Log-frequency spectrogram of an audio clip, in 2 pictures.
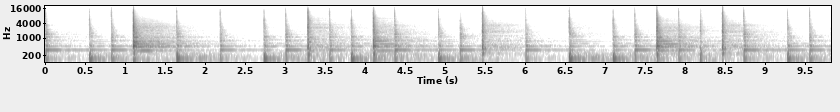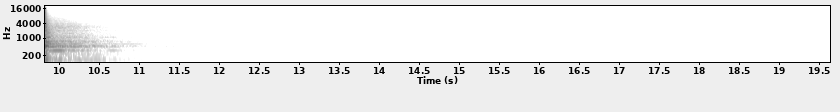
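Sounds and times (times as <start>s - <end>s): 
drums: 0.0s - 10.5s.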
